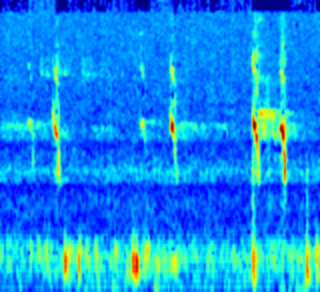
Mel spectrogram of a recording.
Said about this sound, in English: Sounds like there are wild crossbills coming around. Somewhere.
